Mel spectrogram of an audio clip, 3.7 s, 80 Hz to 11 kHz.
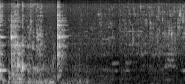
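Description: Dried fish being stir-fried with spices in a pot over a hot stove, giving two short bursts of scraping and sizzling near 0.2 and 1.1 seconds, then a quieter steady hiss of frying.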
